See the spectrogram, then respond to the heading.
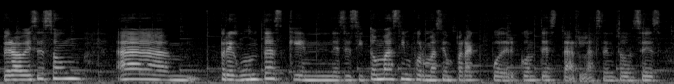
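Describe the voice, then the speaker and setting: Faint music plays behind this woman from Ciudad Juárez as she hosts a casual live question-and-answer session, speaking plainly to listeners as an accountant with a northern Mexican accent. Her medium pitch is steady and her pace a little slow.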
